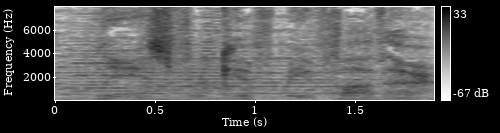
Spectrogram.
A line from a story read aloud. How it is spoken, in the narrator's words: Harvey took one deep breath and whispered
